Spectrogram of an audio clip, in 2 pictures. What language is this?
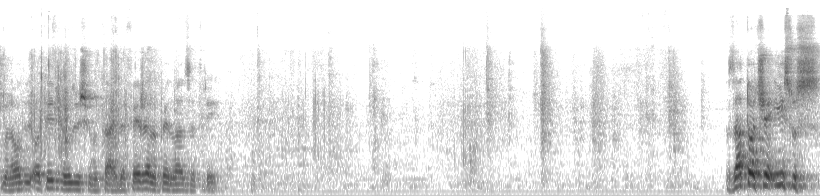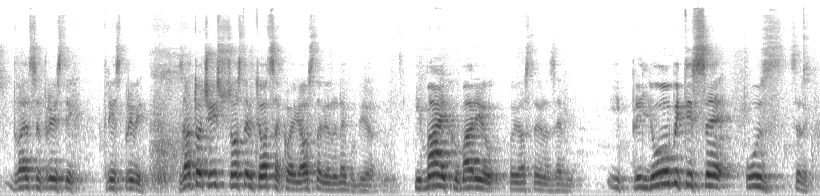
Croatian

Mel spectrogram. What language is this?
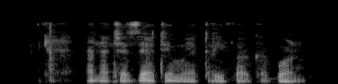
Swahili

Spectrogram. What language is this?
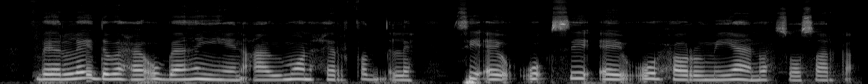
Somali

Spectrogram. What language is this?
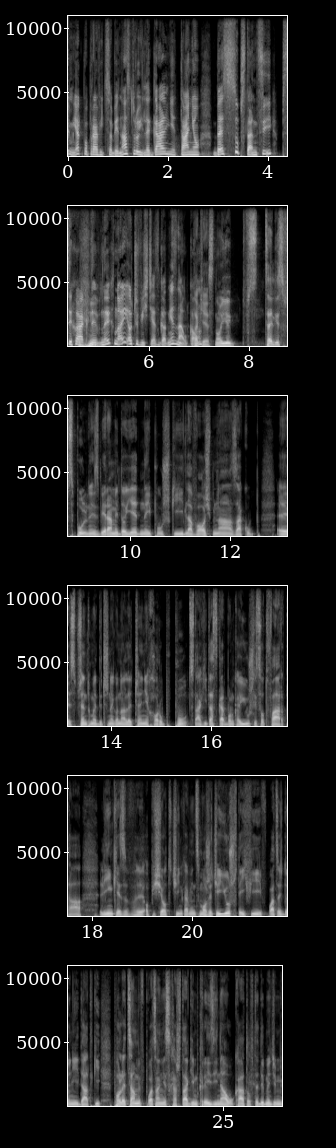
Polish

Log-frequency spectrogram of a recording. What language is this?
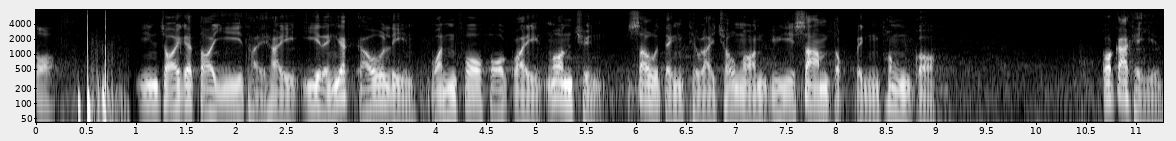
Cantonese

